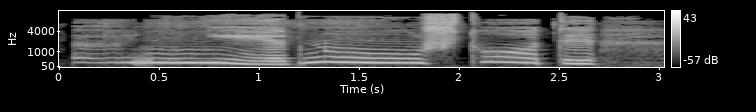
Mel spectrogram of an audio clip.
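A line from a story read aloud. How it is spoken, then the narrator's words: Innocent drawl. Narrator (Russian): Самым честным видом протянула я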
